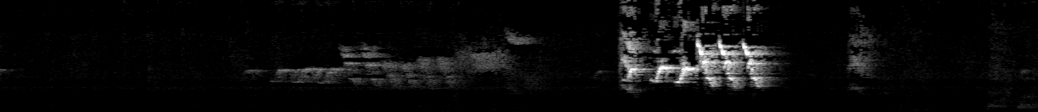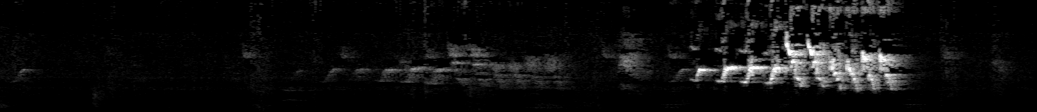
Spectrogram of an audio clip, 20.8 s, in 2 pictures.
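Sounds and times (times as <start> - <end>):
double-collared seedeater song: 2.3 - 9.0, 12.8 - 20.7.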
